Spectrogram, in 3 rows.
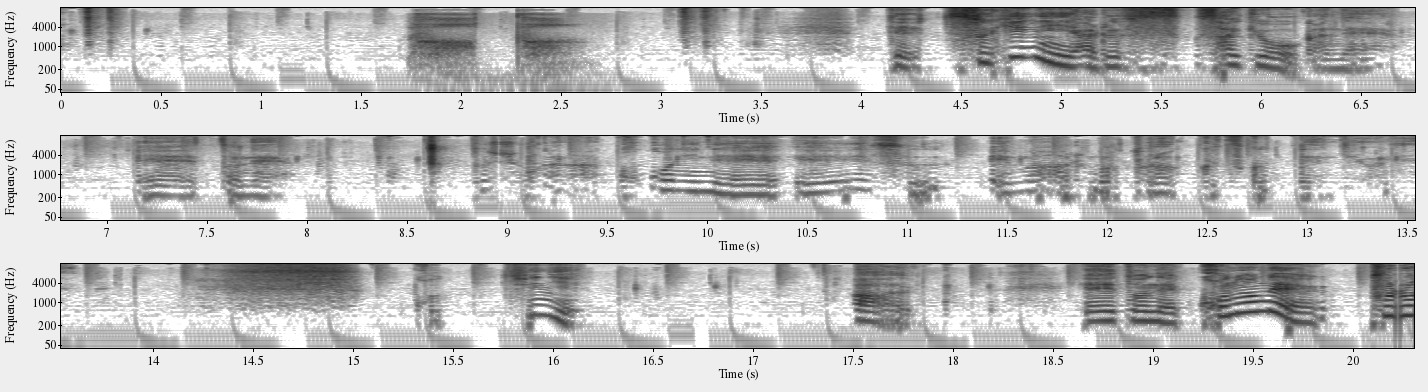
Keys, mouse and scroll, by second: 0.1 space, 3.0 space, 4.2-4.6 drag, 9.8 click, 12.4 click, 13.0 click, 14.1 click.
